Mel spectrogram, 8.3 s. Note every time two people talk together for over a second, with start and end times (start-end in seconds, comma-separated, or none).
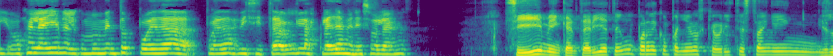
none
